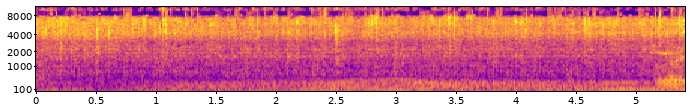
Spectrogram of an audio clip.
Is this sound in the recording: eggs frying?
yes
